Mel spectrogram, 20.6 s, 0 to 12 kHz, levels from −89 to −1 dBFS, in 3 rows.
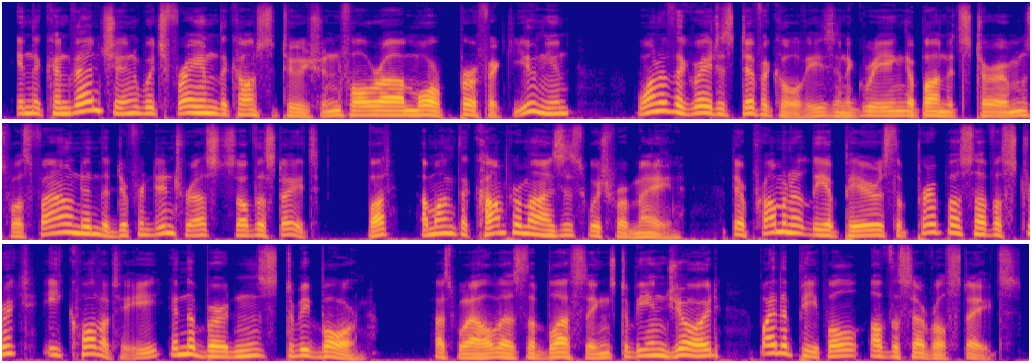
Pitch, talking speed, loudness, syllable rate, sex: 145 Hz, 200 wpm, -19 LUFS, 6.1 syllables/s, male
